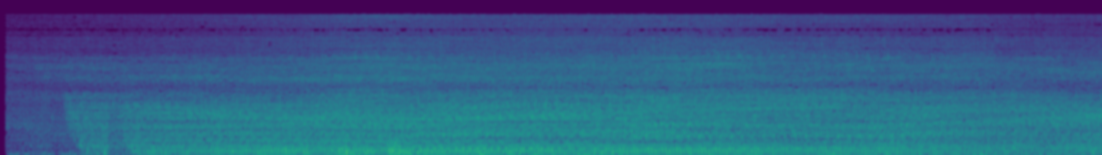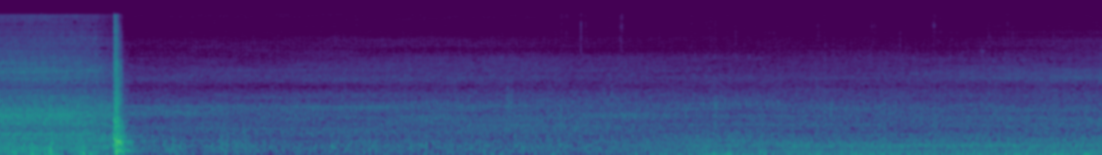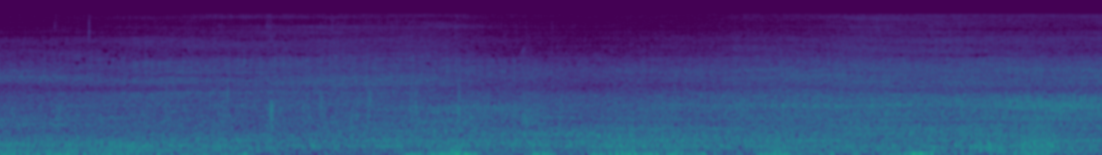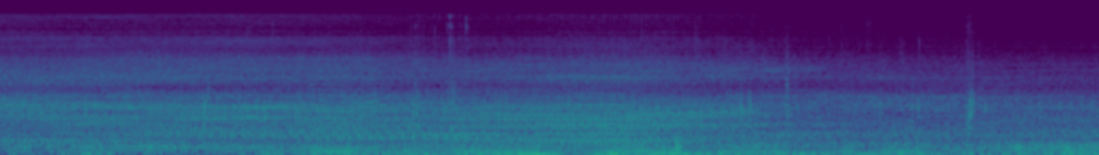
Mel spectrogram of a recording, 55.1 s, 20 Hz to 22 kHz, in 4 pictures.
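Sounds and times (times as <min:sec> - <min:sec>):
diesel engine idling: 0:00.1 - 0:55.0
car bonnet slamming shut: 0:15.1 - 0:15.6.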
